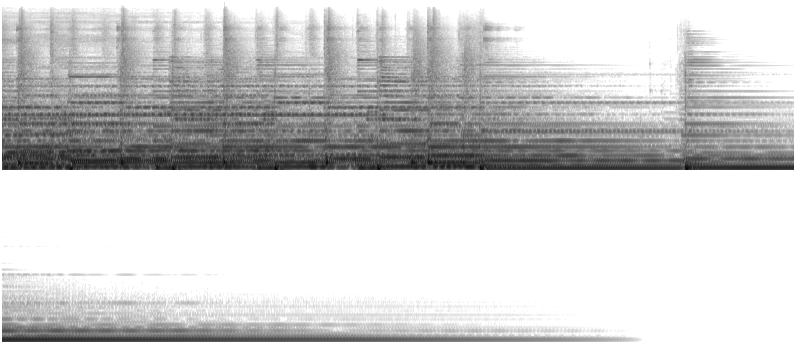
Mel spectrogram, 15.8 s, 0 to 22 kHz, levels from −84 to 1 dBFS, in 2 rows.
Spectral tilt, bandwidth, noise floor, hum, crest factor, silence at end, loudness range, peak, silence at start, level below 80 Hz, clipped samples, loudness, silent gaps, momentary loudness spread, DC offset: -7.5 dB/octave; 15 kHz; under -90 dBFS; none; 14 dB; 3.5 s; 18 LU; 0 dBFS; 0 s; -20 dBFS; under 0.1%; -15 LUFS; none; 19 LU; under 0.1%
